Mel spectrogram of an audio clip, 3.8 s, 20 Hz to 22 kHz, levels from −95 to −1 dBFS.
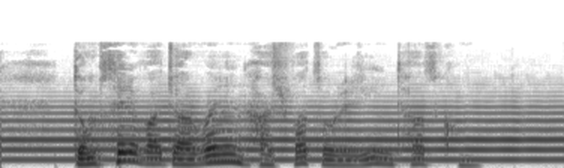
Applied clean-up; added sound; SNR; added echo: none; Brass instrument; 2 dB; none.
